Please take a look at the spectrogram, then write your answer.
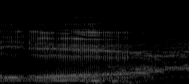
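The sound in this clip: A single, unbroken warm-up burp from a burping competition contestant. It rasps and rumbles at a steady level for about two seconds.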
